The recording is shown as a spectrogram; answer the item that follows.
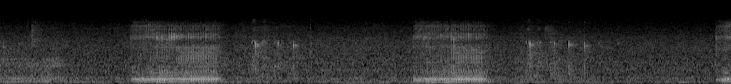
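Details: Bulldog asleep, snoring in two long rasping breaths with a steady low drone, each trailed by a few faint clicks, quiet room between.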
